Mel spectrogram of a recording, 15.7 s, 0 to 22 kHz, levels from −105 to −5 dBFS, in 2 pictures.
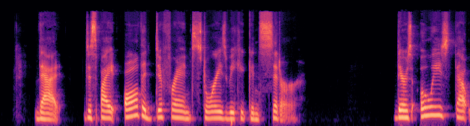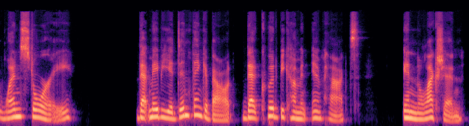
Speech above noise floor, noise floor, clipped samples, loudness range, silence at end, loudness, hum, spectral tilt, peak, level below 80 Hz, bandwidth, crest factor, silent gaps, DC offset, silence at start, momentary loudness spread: over 67 dB; under -90 dBFS; under 0.1%; 4 LU; 0.1 s; -23 LUFS; none; -4.5 dB/octave; -2 dBFS; -62 dBFS; 16.5 kHz; 22 dB; 6.21-6.27 s, 6.40-6.53 s, 9.40-10.11 s, 14.46-14.55 s; under 0.1%; 0.6 s; 10 LU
